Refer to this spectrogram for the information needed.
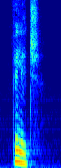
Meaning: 1. A rural habitation of size between a hamlet and a town 2. A rural habitation that has a church, but no market 3. A planned community such as a retirement community or shopping district
- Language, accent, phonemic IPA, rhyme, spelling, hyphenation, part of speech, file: English, UK, /ˈvɪlɪd͡ʒ/, -ɪlɪdʒ, village, vil‧lage, noun, En-uk-village.ogg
